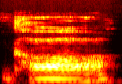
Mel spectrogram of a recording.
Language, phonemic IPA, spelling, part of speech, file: Odia, /ɡʱɔ/, ଘ, character, Or-ଘ.oga
- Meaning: The sixteenth character in the Odia abugida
